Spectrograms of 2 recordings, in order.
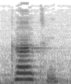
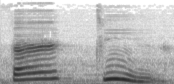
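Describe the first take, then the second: First: Thirteen mis-stressed so that it sounds like thirty, THIR-tee; misplaced stress. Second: Put-on thirteen drawn out in two parts, thir-TEEN, high and falling; stress on TEEN. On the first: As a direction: stress the first syllable, thirty, as a learner's slip for thirteen. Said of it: "you pronounced it wrong". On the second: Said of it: "put the stress in the correct syllable". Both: Shown as a demonstration.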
